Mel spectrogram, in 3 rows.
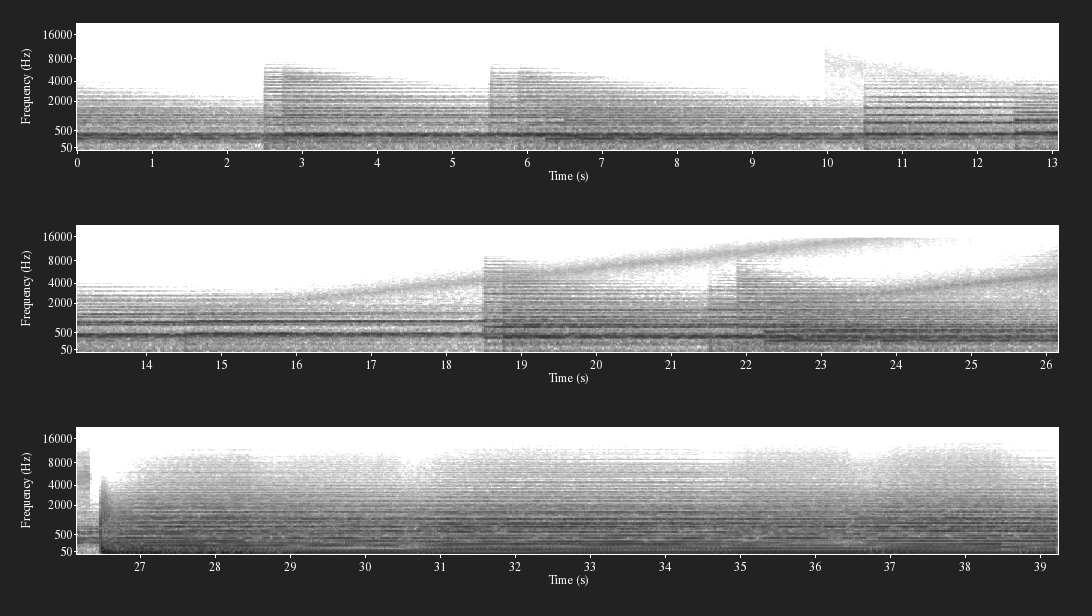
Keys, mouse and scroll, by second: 0.6 a, 1.4 g, 2.9 click, 5.4 click, 7.0 click, 9.0 click, 10.2 click, 11.7 click, 14.3 Tab, 15.1-15.6 scroll up 4, 15.6-16.0 scroll down 1, 16.1 Tab, 17.8 click, 25.5 f, 32.8-35.6 scroll down 5, 35.6 click, 38.5 click.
